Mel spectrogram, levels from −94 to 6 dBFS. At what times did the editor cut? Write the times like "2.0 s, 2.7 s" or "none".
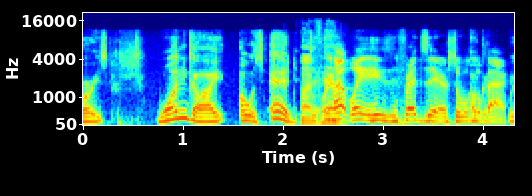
2.2 s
